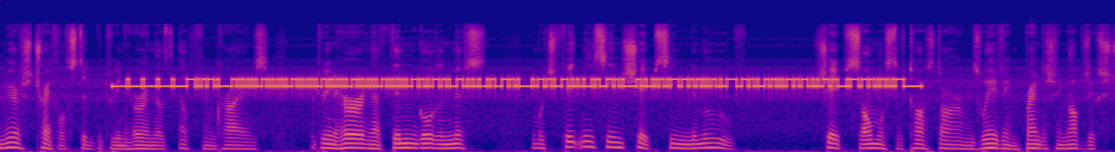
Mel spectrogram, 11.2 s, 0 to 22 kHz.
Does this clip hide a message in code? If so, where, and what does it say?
Yes: RTTY (50 baud, 450 Hz shift) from 1.1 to 9.2 s, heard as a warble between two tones, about 2350 Hz centre, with speech in English. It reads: RYRYRYRYRYRY AGN? AGN? PSE RPT UR NAME DE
